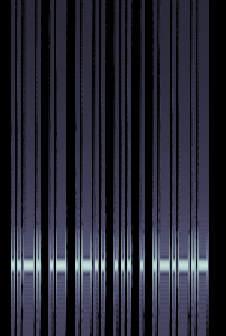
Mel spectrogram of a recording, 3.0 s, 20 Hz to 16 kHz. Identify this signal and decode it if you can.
Morse code, heard as a keyed tone, about 28 wpm, 700 Hz. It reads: FALSE.
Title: Sentences from Top 1600 Words 28wpm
